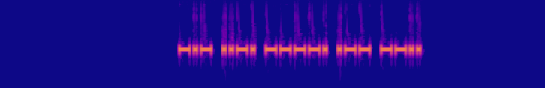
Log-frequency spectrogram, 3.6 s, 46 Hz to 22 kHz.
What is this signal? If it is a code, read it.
Morse code, heard as a keyed tone, about 53 wpm, 700 Hz. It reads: KF9WZ
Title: USA Call Signs - 4x Character Spacing - 50wpm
